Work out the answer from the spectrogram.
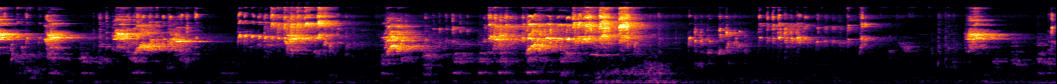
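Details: Several budgerigars chatter at food time, pouring out a busy stream of high, squeaky chirps and warbled twitters in bursts of one to two seconds with brief gaps.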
